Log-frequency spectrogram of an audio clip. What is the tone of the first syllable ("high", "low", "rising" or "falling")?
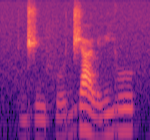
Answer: low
